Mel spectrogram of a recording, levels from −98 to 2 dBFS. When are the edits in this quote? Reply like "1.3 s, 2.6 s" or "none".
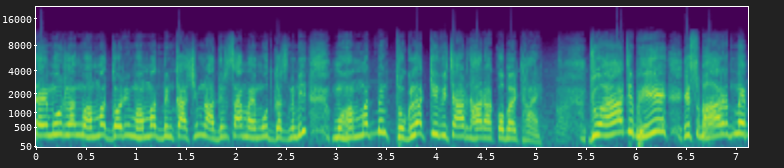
none

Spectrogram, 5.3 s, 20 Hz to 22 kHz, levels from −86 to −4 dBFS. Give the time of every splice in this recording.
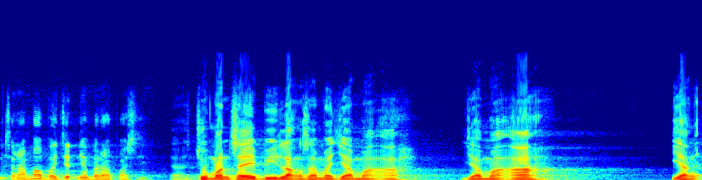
1.4 s

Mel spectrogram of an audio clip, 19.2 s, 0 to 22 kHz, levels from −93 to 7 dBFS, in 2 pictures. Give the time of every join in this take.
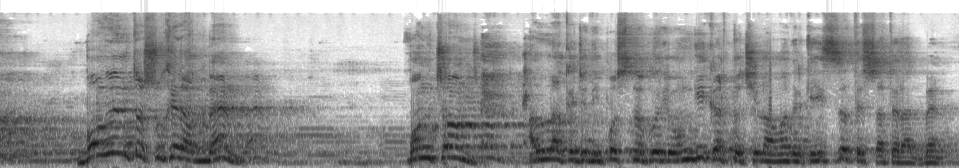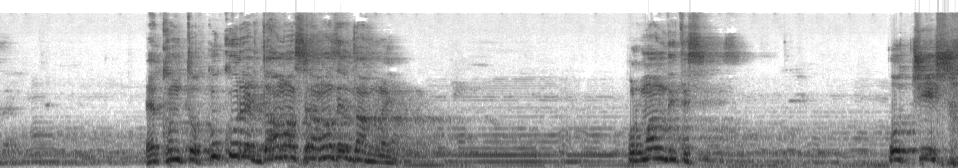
9.6 s, 11.0 s, 13.6 s, 15.8 s

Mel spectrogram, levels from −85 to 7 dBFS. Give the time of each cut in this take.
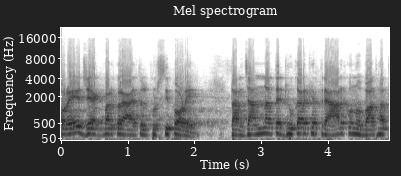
none

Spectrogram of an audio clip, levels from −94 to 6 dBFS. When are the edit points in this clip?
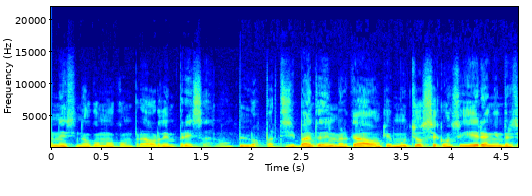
1.9 s, 3.3 s

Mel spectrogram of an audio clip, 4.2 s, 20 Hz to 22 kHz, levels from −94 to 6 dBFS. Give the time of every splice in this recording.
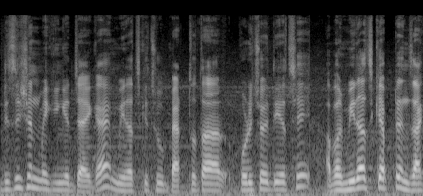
3.1 s

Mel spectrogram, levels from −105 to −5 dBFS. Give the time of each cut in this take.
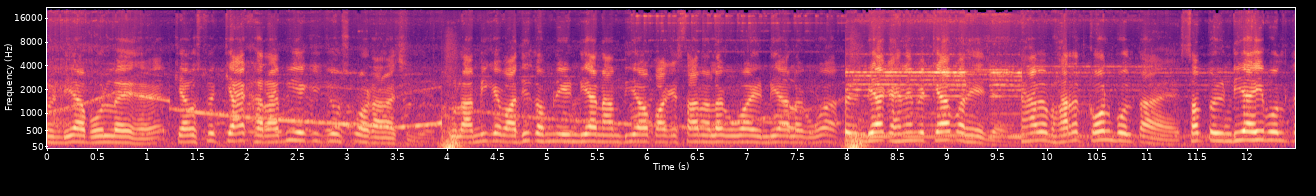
1.2 s, 4.0 s, 7.9 s, 9.8 s

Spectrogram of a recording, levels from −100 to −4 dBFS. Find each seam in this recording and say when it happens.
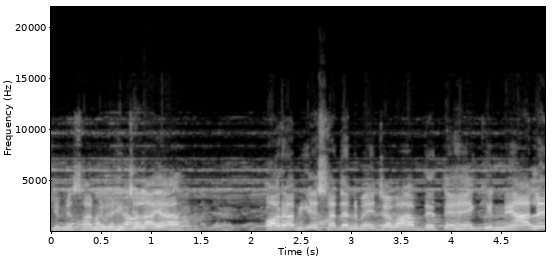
none

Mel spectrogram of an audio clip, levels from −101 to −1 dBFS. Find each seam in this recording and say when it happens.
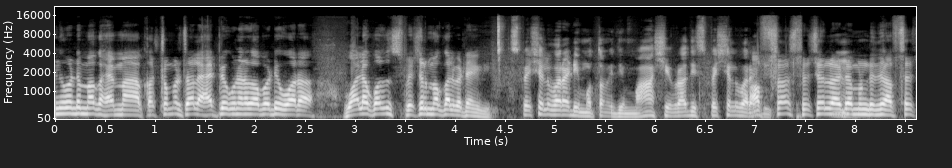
none

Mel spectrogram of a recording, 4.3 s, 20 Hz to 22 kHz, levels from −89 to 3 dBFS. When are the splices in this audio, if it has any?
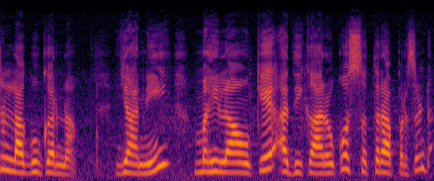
none

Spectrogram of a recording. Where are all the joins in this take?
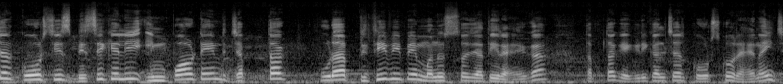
none

